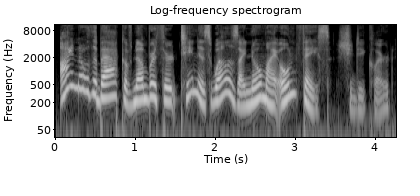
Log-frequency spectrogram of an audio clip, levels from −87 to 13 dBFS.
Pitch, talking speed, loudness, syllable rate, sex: 225 Hz, 240 wpm, -17 LUFS, 5.0 syllables/s, female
